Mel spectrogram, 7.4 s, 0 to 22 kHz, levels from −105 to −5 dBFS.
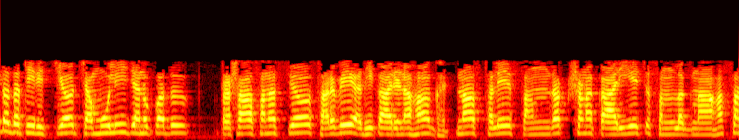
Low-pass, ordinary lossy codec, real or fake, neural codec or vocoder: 3.6 kHz; none; real; none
